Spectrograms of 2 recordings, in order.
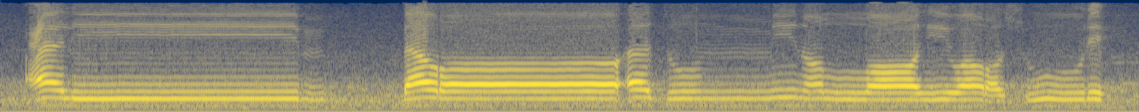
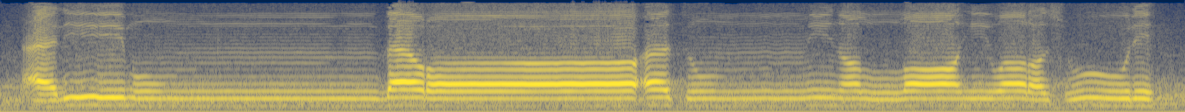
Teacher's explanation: السكت على عليم سكتة لطيفة من غير تنفس على الميم ثم الابتداء بأول براء · Shown in: first take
